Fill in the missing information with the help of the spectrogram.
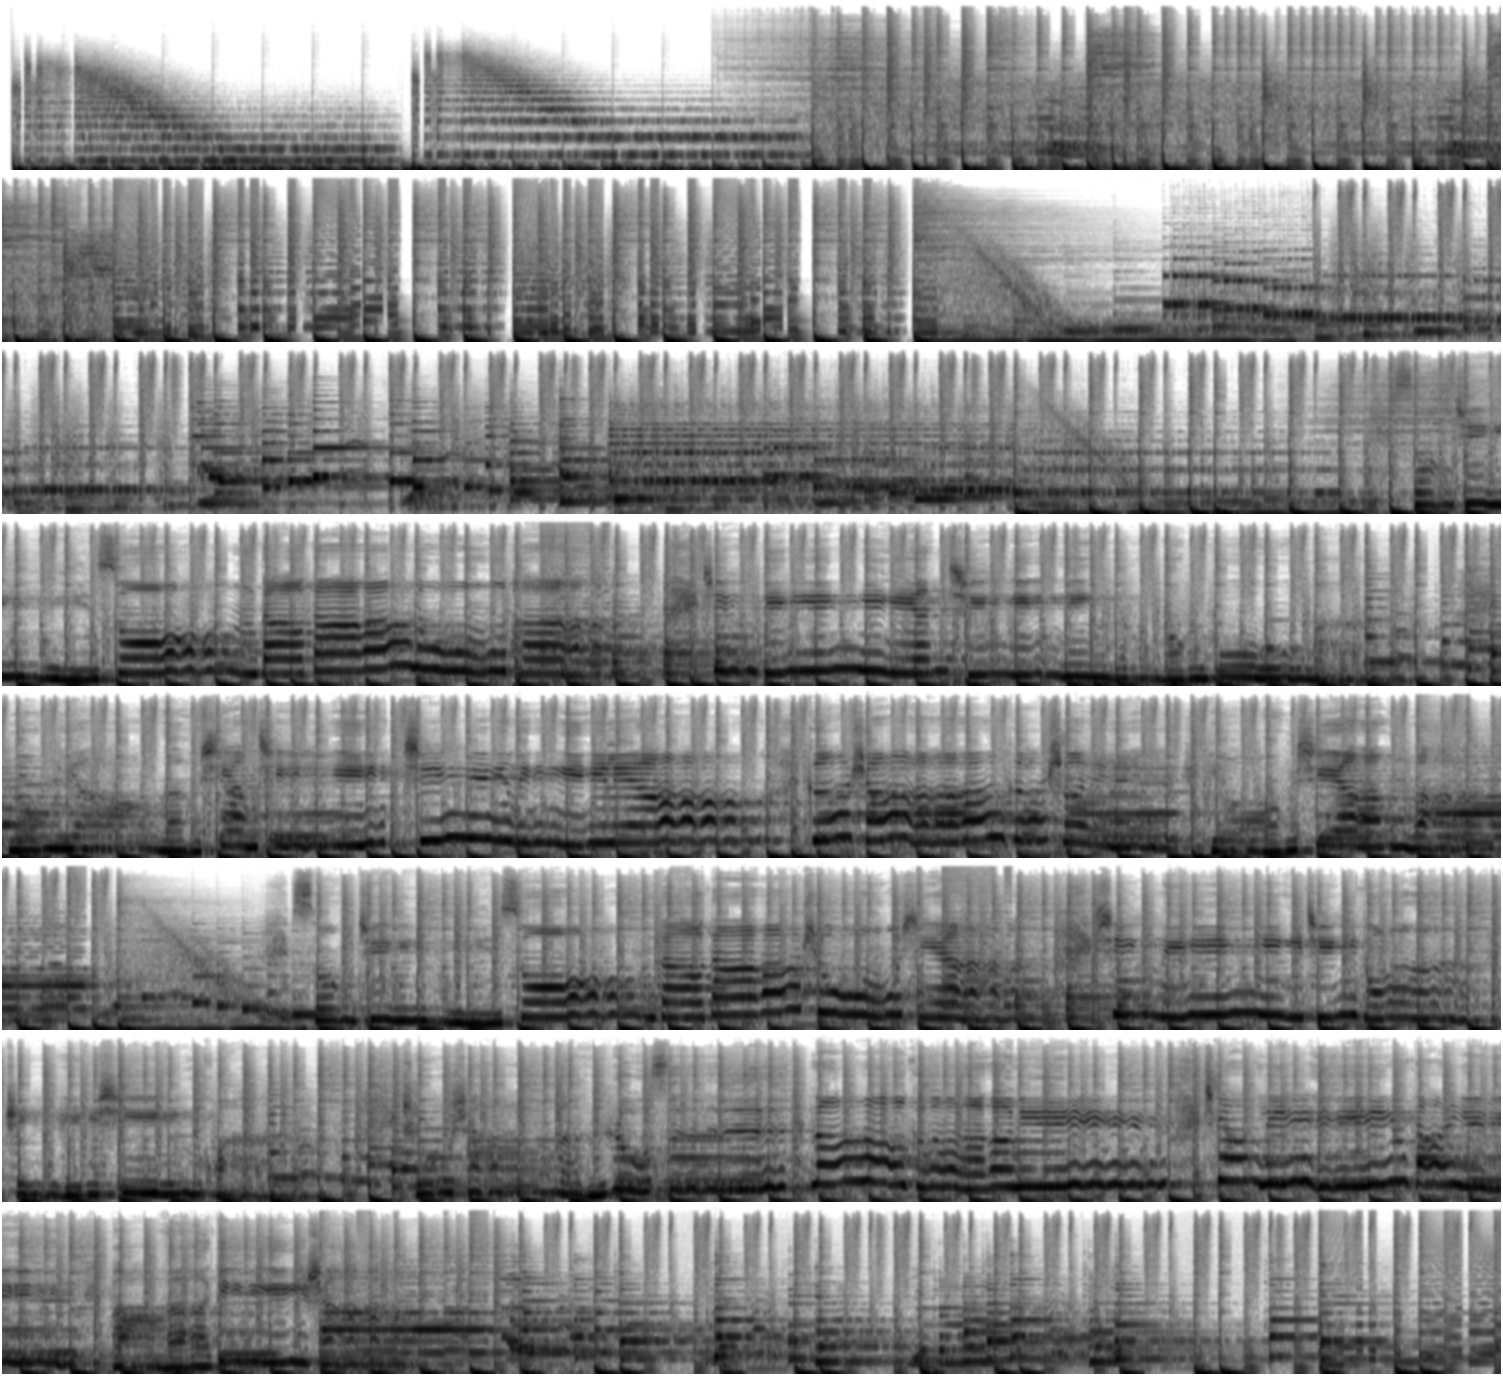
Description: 真是不一样的摇滚发烧新音乐，谢谢！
